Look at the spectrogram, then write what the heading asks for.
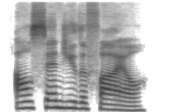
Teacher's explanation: in the phrase, I'll send you the file, the stress is on send and file.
